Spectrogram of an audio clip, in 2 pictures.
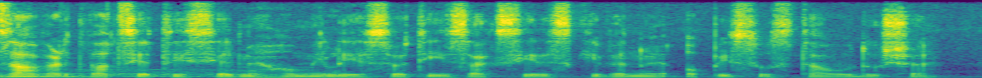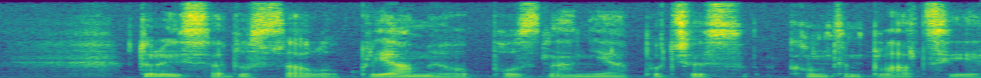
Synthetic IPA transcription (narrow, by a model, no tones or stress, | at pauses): zaːʋɛɾd̪ʋat͡sɪat̪ʰɛjsɪɛd̪mɛɦɔmiliɛsʋɛt̪iizaksiːɾskiʋɛnujɛʔɔpisust̪aʋud̪uʃɛ | kt̪ɔ̰ɾɛjsad̪ɔst̪a̰lɔpɾɪamɛɦɔpʰɔznaɲɪapɔt͡ʃas | kʰɔnt̪ʰɛmpla̰ːt͡siɛ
